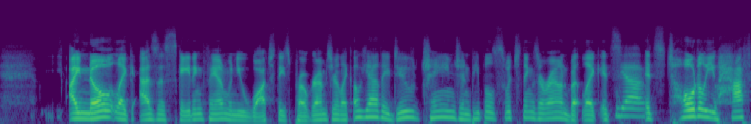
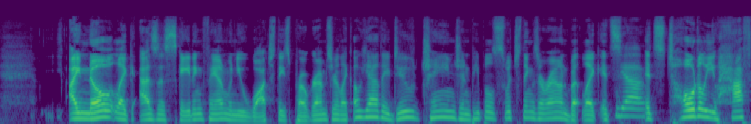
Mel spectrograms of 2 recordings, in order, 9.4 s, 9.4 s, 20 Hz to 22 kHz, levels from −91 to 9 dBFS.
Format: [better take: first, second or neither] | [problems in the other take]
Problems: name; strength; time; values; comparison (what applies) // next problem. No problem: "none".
second | muffled; slightly; fading above 3.5 kHz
